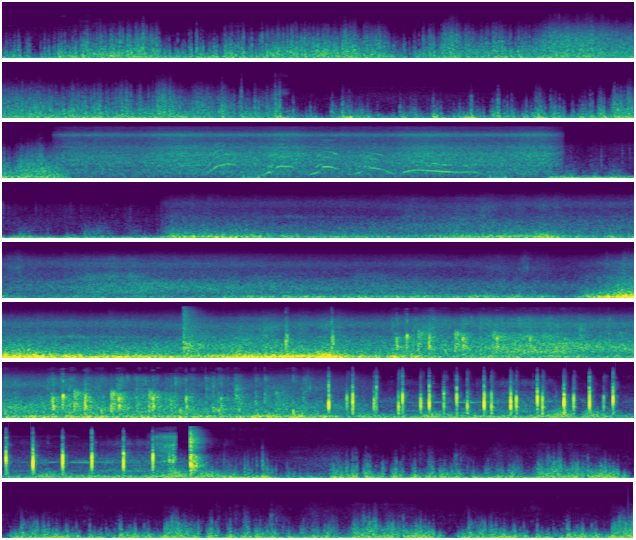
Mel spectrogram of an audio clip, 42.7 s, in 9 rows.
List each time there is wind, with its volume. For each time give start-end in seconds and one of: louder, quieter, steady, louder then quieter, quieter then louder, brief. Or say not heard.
0.0-42.6 louder then quieter.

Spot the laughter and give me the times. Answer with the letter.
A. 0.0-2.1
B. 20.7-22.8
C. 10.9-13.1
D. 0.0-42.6
C.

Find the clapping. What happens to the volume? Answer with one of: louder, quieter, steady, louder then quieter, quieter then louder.
louder.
